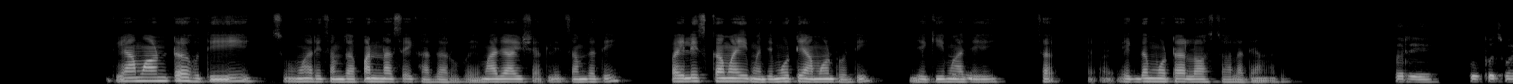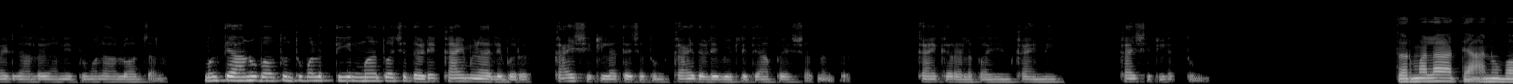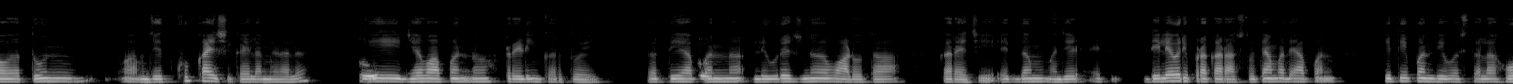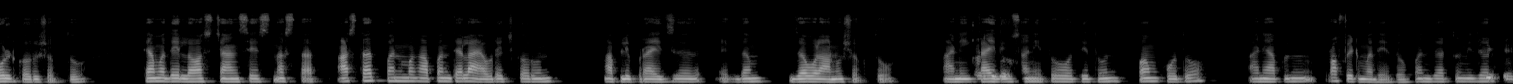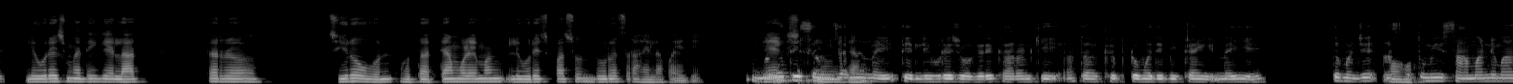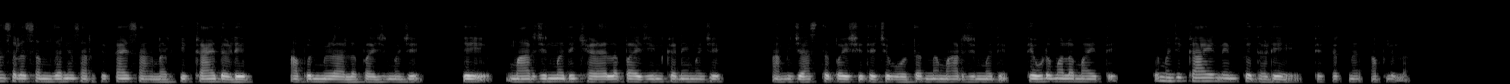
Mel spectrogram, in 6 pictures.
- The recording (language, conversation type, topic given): Marathi, podcast, कामात अपयश आलं तर तुम्ही काय शिकता?
- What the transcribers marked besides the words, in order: sad: "अरे! खूपच वाईट झालं आणि तुम्हाला लॉस झाला"; in English: "ट्रेडिंग"; in English: "लिव्हरेज"; in English: "लॉस चान्सेस"; in English: "एव्हरेज"; in English: "लिव्हरेज"; in English: "लिव्हरेजपासून"; in English: "लिव्हरेज"; in English: "मार्जिनमध्ये"; in English: "मार्जिनमध्ये"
